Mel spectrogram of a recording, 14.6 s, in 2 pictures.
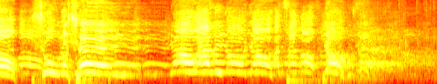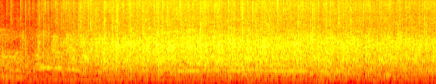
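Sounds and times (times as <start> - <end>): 
speech: 0.2 - 2.1, 2.8 - 6.5
audience applause: 6.0 - 14.5.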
